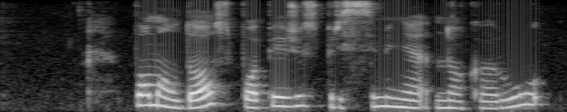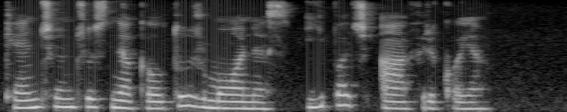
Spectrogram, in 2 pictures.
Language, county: Lithuanian, Šiauliai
